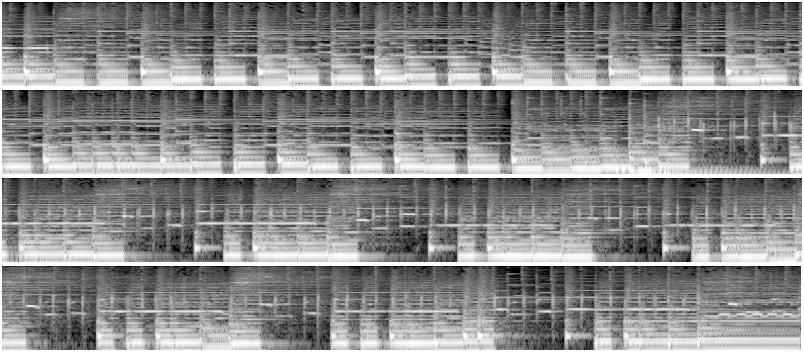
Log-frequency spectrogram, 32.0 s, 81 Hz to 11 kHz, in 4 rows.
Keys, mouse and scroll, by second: 0.4-2.1 ctrl+drag, 4.8 click, 6.8 click, 8.0 click, 8.8 click, 10.1-11.2 drag, 12.0 click, 12.7 4, 13.0 Return, 15.2 click, 16.0-16.6 ctrl+scroll up 4, 16.8 ctrl+middle click, 19.2 click, 20.3 3, 20.6 Return, 22.2-23.9 drag, 24.4 click, 25.3 ctrl+shift+click, 26.8 click, 28.6 click, 29.5-30.6 drag, 31.1 ctrl+shift+click, 31.8 ctrl+shift+click.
